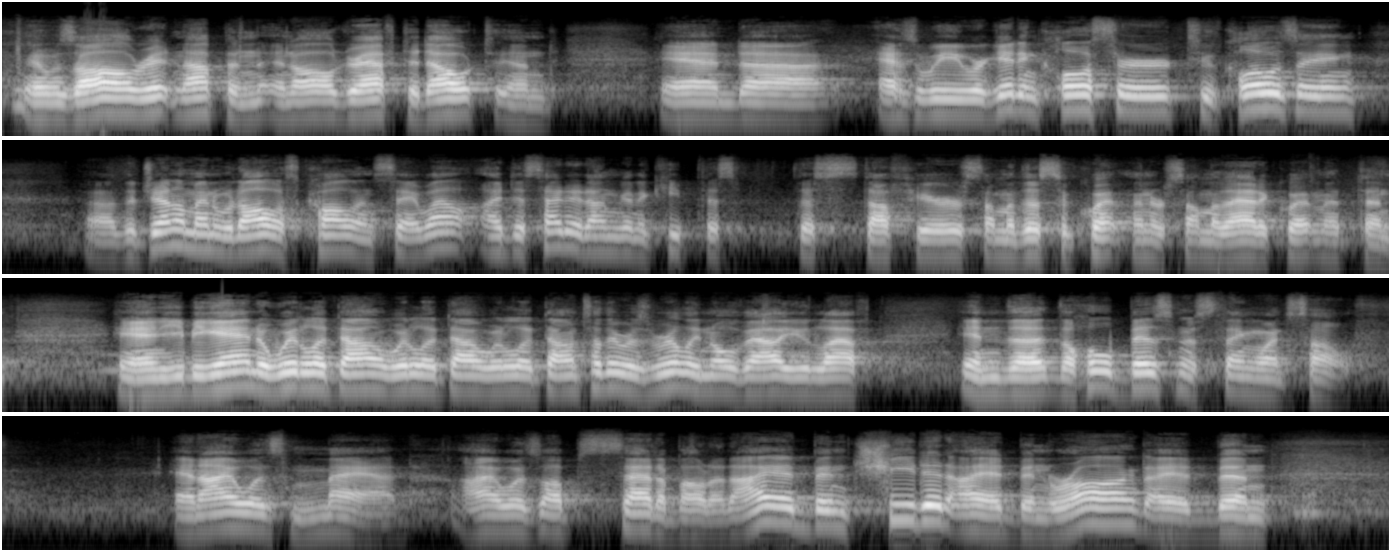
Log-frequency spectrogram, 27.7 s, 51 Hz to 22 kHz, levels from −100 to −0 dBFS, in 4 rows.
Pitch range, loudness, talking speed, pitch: 125-160 Hz, -19 LUFS, 210 wpm, 140 Hz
